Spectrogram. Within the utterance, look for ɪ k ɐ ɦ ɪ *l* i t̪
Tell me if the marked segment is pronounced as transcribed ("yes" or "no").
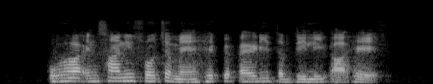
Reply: no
